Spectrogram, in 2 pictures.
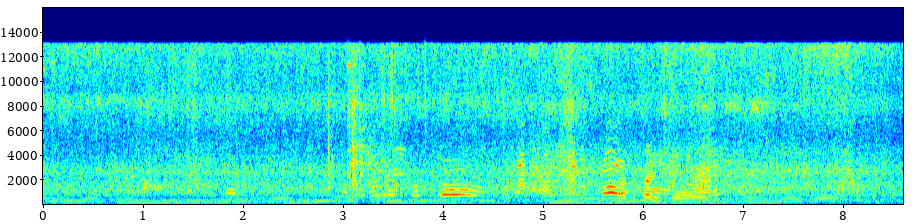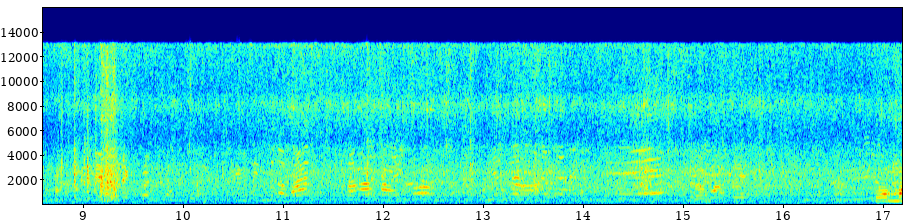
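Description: A small waterfall splashes steadily close by.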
